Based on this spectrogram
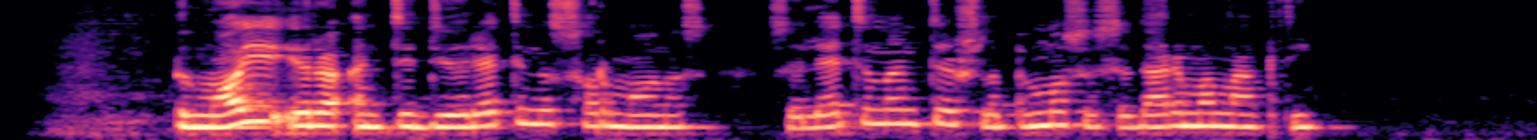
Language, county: Lithuanian, Kaunas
